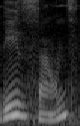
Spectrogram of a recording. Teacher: the S is pronounced as Z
